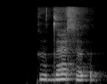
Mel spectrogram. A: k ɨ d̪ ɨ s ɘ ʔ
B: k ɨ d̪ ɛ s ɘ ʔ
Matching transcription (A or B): B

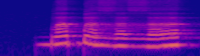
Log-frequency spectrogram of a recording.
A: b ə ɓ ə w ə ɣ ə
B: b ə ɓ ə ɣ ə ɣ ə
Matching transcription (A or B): B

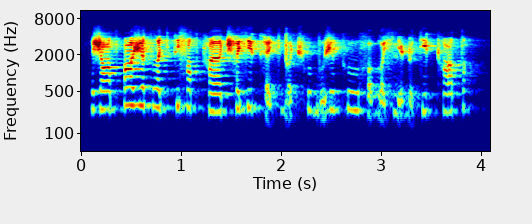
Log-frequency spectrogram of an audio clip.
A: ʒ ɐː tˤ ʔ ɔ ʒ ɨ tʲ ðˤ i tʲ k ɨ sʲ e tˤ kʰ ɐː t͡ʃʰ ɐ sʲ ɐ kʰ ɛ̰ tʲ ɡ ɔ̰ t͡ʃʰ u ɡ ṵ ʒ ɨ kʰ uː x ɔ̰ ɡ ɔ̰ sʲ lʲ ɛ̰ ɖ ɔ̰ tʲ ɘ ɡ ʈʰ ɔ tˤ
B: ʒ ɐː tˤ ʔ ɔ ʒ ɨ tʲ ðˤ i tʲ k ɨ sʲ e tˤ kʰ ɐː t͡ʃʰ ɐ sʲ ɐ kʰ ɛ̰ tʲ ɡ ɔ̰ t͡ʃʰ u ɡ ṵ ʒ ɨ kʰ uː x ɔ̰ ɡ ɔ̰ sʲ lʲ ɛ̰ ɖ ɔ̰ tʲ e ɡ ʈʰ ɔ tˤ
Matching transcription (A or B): A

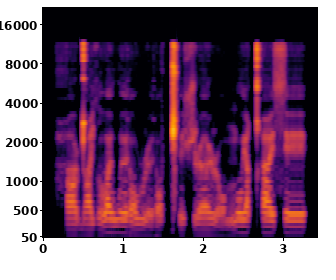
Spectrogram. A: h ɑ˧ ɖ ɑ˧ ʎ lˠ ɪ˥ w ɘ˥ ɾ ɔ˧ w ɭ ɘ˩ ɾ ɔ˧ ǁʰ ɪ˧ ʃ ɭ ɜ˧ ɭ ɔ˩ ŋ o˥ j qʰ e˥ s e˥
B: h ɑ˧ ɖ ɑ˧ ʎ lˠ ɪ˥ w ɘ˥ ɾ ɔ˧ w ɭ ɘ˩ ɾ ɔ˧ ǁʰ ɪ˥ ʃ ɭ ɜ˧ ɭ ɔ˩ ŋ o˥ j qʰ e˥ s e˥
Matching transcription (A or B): A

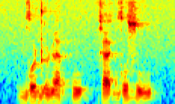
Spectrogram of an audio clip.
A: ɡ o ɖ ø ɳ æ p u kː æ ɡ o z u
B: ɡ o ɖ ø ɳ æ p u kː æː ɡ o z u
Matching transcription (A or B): A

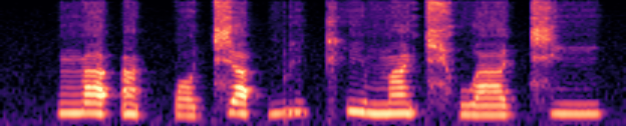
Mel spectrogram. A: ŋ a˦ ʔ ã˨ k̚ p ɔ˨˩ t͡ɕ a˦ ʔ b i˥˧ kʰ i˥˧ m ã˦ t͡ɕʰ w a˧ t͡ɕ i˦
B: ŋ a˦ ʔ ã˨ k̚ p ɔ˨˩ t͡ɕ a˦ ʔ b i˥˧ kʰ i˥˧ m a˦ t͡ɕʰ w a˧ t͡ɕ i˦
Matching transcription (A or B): A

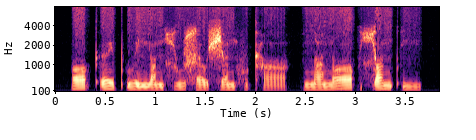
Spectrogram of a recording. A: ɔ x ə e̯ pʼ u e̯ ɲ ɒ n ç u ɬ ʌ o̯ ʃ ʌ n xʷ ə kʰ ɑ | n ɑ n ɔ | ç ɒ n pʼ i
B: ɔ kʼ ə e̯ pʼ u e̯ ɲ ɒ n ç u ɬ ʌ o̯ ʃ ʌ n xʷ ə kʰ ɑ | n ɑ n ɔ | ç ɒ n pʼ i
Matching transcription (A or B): B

